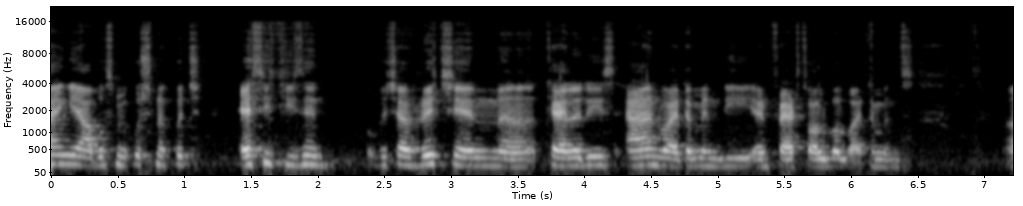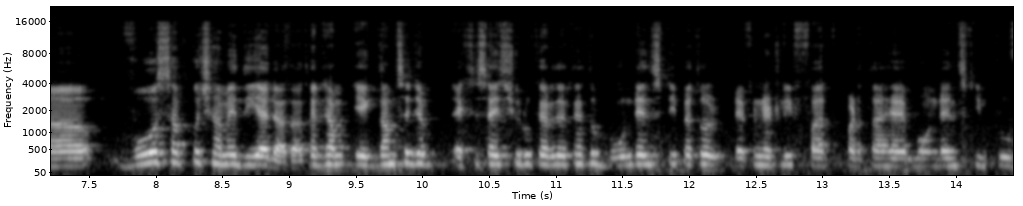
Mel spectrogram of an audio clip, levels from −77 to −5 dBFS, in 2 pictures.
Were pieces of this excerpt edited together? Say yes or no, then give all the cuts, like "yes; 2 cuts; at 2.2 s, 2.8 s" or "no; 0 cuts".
yes; 1 cut; at 9.2 s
